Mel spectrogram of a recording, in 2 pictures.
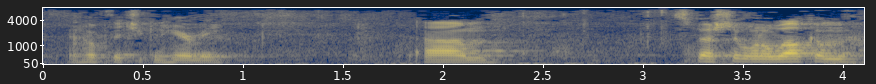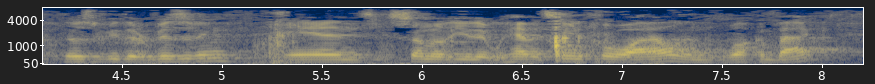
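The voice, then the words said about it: Weak, failing voice. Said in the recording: “I'm losing my voice.”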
